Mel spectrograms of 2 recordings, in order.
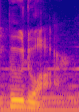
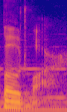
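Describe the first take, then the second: First: The first syllable is pronounced like 'boo'. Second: The first syllable is not pronounced like 'boo'. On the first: The speaker calls it right. "So it is boo" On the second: The speaker calls it wrong. "instead of"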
